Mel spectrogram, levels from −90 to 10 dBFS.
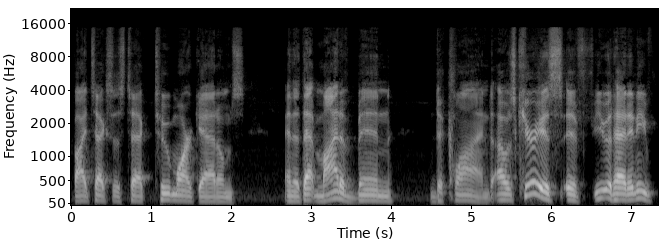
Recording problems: none

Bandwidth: 14.5 kHz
